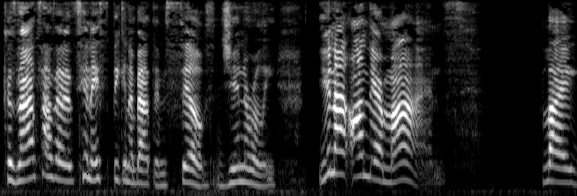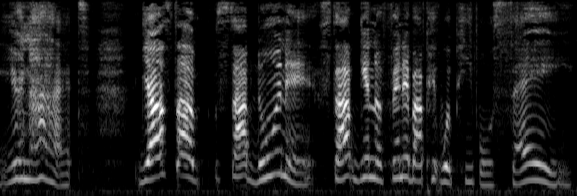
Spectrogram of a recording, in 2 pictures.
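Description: A woman's voice: on the high side, lively intonation, unhurried, sharp tone, husky, no echo. A young adult woman vlogger chatting casually from a car, blunt and emphatic, with slang and laughs. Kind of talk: casual chat. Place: inside a car.

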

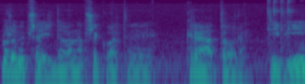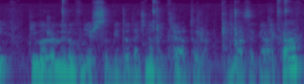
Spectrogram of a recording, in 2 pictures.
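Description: A Polish-accented programming tutor talks through code in a screen-recorded lesson, his low voice dark and mellow. He explains calmly, step by step, often pausing on a drawn-out "e." Faint room hiss and keyboard typing run beneath him.

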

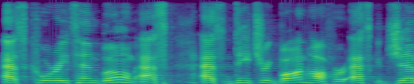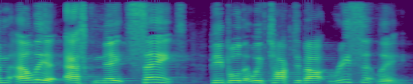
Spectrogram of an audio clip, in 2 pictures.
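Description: Pastor preaching on a church stage. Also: male voice, sits high, unhurried, hardly any pauses. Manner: earnest preaching with repeated phrases, swinging between loud urging and quiet appeal. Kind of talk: sermon. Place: large church stage indoors. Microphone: headset mic.

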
